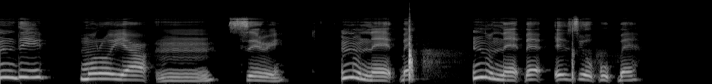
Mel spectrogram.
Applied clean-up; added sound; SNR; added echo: neural mask model DeepFilterNet 3.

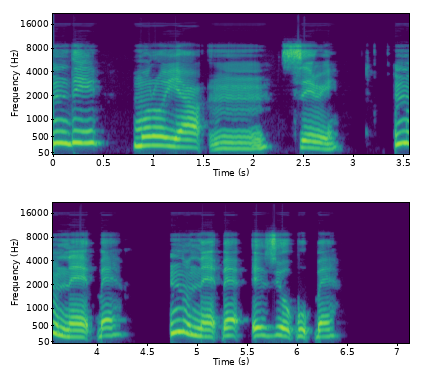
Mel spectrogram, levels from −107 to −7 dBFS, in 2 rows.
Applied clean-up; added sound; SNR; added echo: none; none; none; none.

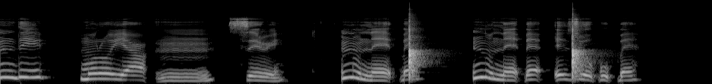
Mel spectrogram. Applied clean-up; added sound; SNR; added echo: classical method spectral subtraction.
